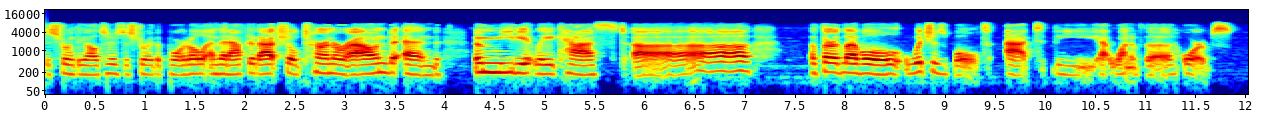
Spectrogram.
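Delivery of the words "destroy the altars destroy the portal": said quickly, in a hurry, rattled off. Voicing a character in a game just before a fight: said quickly. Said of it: "quickly say".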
